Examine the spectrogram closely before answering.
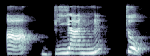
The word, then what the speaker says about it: à bientôt: The sound of the letter I told you, is E. So it's bien, bien. A bientôt. O. A bientôt. A bientôt. The last T is going to be silent.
